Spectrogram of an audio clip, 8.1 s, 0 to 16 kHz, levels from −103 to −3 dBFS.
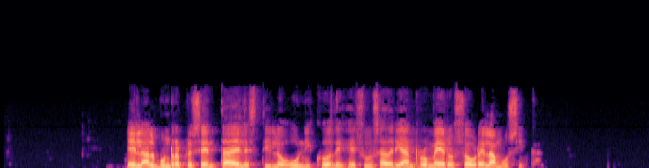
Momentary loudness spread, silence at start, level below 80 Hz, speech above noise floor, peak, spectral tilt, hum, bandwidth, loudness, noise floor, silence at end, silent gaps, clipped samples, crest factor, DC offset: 9 LU; 1.6 s; -58 dBFS; 66 dB; -2 dBFS; -6 dB/octave; none; 7.8 kHz; -18 LUFS; -84 dBFS; 1.4 s; none; under 0.1%; 18 dB; under 0.1%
